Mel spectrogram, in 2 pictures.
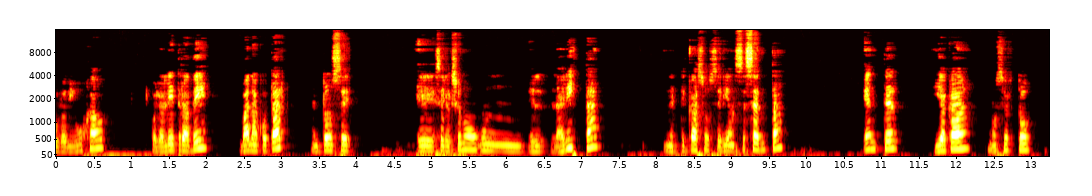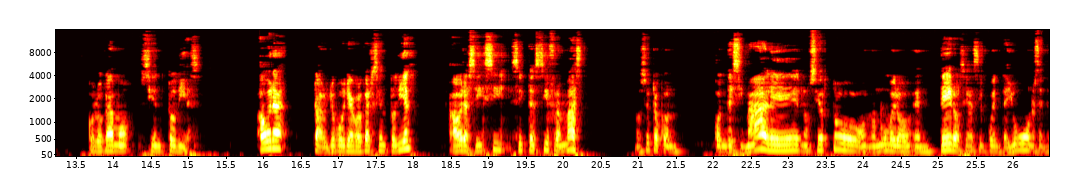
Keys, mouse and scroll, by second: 2.4 d, 4.6 click, 7.5 click, 9.5-10.4 typing, 10.7 Return, 14.2 click, 14.8 click.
